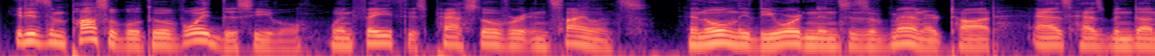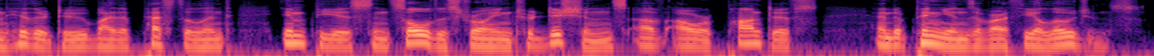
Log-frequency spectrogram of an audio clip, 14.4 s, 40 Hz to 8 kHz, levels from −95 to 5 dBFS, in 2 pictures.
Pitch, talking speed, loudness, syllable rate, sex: 105 Hz, 180 wpm, -21 LUFS, 5.4 syllables/s, male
